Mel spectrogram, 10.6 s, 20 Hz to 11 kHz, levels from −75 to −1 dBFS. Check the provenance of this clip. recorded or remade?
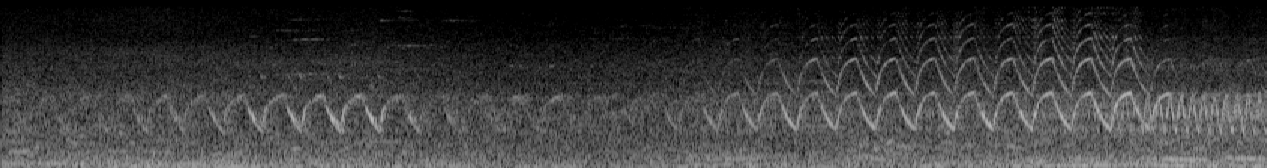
recorded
